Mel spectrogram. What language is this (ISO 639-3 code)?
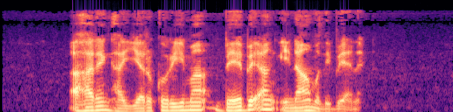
div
